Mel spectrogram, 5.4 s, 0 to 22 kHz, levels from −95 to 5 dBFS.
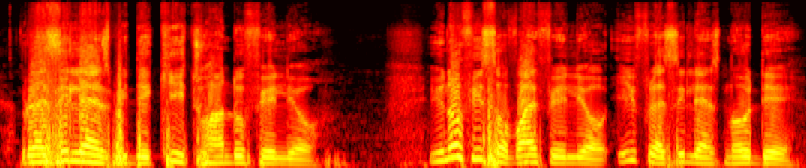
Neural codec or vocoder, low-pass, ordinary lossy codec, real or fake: vocoder, 48 kHz, 128 mel bands, Vocos; none; none; fake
